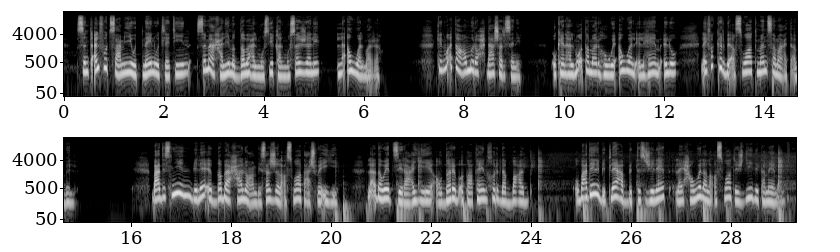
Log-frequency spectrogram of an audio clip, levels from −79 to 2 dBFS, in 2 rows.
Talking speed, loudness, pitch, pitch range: 100 wpm, -21 LUFS, 220 Hz, 190-245 Hz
